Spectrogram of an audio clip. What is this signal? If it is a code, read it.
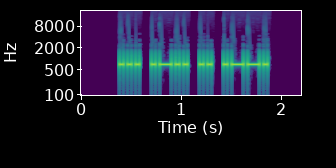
Morse code, heard as a keyed tone, about 30 wpm, 700 Hz. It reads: SLIP
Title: Top 1751-2000 Words 30wpm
